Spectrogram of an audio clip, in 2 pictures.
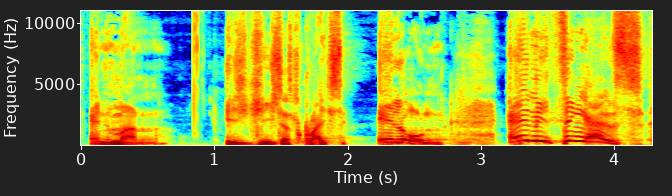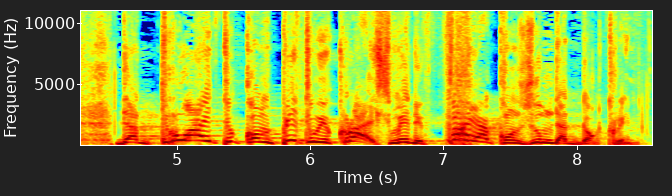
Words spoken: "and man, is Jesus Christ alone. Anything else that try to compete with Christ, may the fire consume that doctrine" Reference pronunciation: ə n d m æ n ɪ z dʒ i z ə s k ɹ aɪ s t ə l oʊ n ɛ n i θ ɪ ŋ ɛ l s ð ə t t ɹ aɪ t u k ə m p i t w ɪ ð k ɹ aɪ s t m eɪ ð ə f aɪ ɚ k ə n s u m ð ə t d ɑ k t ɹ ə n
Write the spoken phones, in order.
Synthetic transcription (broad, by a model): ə n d m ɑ n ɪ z dʒ i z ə s k ɹ aɪ s t ə l oʊ n ɛ n i θ ɪ ŋ ɛ l s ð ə t t ɹ aɪ t u k ə m p i t w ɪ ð k ɹ aɪ s t m eɪ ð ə f aɪ ɚ k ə n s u m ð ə t d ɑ k t ɹ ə n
